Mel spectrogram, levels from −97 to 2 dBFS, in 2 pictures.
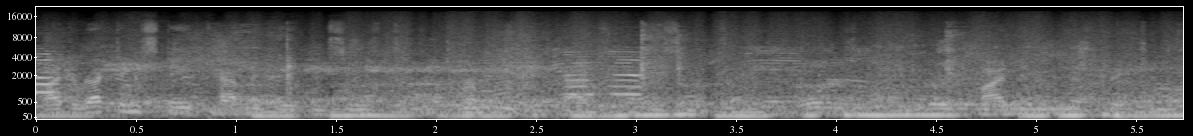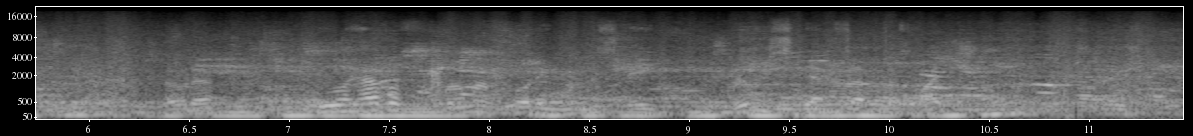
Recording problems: chatter from many people; very loud; throughout; 5 dB above the speech

